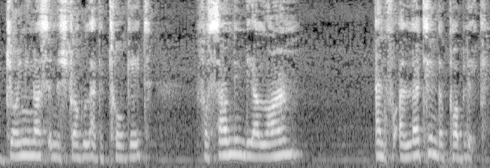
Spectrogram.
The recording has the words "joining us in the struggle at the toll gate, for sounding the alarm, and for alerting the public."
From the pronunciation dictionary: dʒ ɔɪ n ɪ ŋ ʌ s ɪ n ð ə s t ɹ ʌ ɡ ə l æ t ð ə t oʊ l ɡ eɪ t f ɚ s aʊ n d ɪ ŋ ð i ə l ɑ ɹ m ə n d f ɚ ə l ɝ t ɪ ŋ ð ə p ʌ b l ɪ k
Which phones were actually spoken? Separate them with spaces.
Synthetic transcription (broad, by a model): dʒ ɔɪ n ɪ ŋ ʌ s ɪ n ð ə s t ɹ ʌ ɡ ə l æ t ð ə t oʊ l ɡ eɪ t f ɚ s aʊ n d ɪ ŋ ð i ə l ɑ ɹ m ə n f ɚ ə l ɝ t ɪ ŋ ð ə p ʌ b l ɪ k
